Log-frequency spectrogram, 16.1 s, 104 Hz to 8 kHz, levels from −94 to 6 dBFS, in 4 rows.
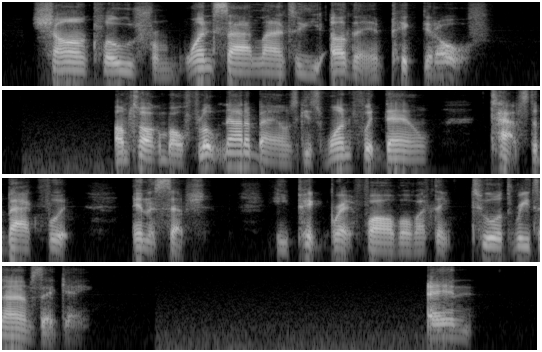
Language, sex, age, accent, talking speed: English, male, 30-49, American, 155 wpm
